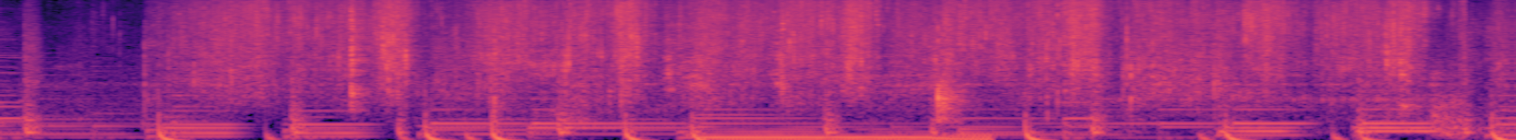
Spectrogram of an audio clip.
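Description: Hands kneading a crumbly bulgur and red pepper paste çiğ köfte mixture in a metal tray: a dense rustle of many small crackles and squishes that starts about a second in. Background music plays underneath.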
